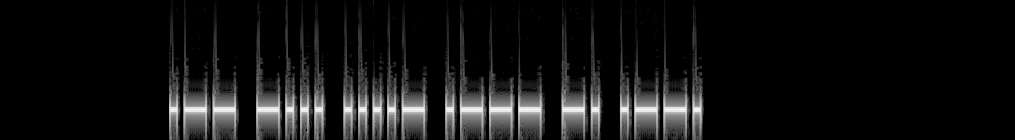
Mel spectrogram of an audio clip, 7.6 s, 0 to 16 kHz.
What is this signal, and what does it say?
Morse code, heard as a keyed tone, about 22 wpm, 700 Hz. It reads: WB4JNP
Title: USA Call Signs - 6 Characters - Repeated 3x - 22wpm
